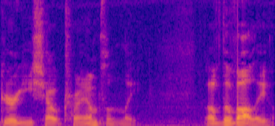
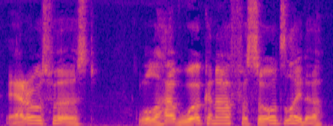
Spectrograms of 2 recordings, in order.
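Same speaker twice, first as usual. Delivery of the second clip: higher, louder bard's orders; rally the archers with raised voice; Fluter the bard, commanding; 9 semitones higher, 6 dB louder than usual. Acted. Bard readies companions for battle, commanding.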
